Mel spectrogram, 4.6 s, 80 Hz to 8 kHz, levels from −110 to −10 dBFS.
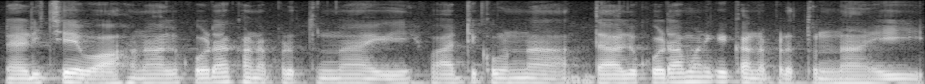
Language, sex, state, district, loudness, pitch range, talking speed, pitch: Telugu, male, Andhra Pradesh, Chittoor, -19 LUFS, 105-115 Hz, 130 wpm, 110 Hz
